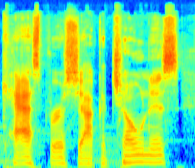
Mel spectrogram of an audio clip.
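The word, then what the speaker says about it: Kasparas Jakučionis: It's going to be fun to see how hours since the Miami Heat officially drafted Casper Shakonis and I've finally learned how to pronounce his name.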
